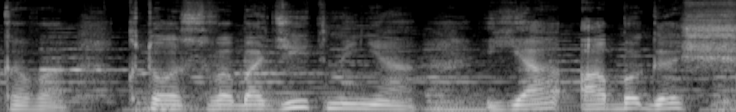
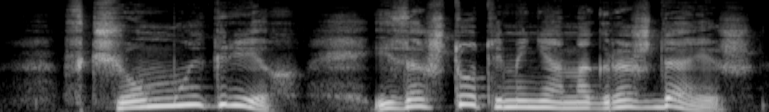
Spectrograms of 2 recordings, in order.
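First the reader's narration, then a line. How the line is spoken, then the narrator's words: Fisherman's exclamation. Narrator (Russian): И рыбак воскликнул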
